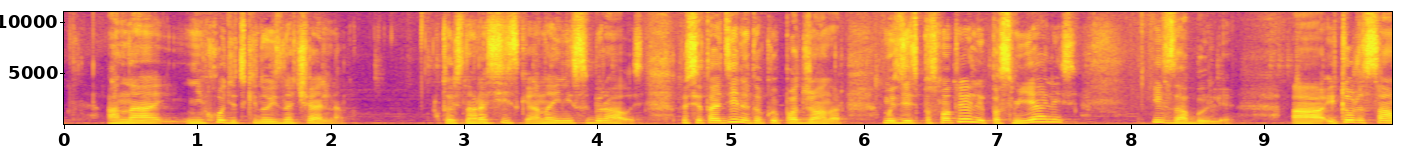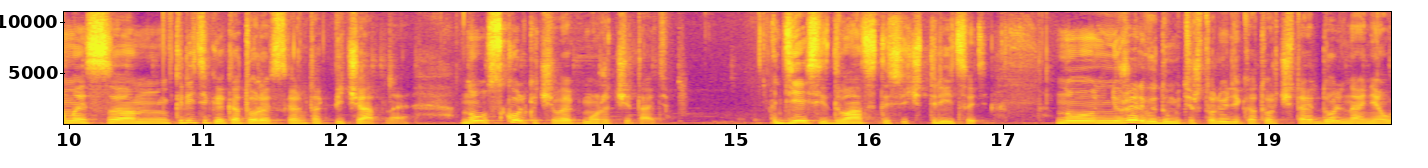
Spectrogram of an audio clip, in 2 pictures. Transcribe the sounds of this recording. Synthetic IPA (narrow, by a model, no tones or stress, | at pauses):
ɐnanʲɪxo̞dʲɪt̪fkʲɪno̞ɪznɐt͡ɕælʲnə̰ | t̪o̞jɪsʲtʲnəɾɐsʲijskəjɐnaɪnʲɪsəbʲɪɾalˠə̰sʲt̪o̞ɪsʲɛt̪əɐdʲːelʲnɪt̪ɐko̞jpɐd̪ʐanərmɨzʲdʲesʲpəsmɐt̪ɾʲelʲɪpəsmʲɪjalʲɪsʲ | izɐbɨlʲʔɪ̰ | ait̪o̞ʐɨsaməjəsəkɾʲitʲɪkəjkɐt̪o̞ɾəjəskaʐɨmt̪ak̚pʲɪt͡ɕat̪nə̰jə̰nusko̞lʲkət͡ɕɪlˠɐvʲekmo̞ʐɨt̪t͡ɕːɪt̪a̰tʲ | dʲesʲɪt̚ʲd̪vat̪sɨ̥tʲt̪ɨsʲɪt͡ɕt̪ɾʲit̪sɨtʲ | nunʲɪʊʐɛlʲɪvɨd̪uməjɪtʲɪʂt̪o̞lʲudʲɪkɐt̪o̞ɾɨt͡ɕɪ̥t̪ajʊt̪̚d̪o̞lʲɪnəɐnʲiɐ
